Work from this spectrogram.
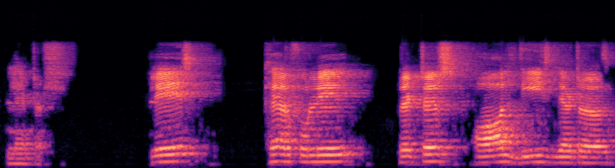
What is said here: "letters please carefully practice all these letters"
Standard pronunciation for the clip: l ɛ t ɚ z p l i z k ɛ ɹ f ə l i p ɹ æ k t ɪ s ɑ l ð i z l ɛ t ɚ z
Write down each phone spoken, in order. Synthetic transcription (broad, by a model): l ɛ t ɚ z p l i z k ɛ ɹ f ə l i p ɹ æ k t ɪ s ɑ l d i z l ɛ t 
